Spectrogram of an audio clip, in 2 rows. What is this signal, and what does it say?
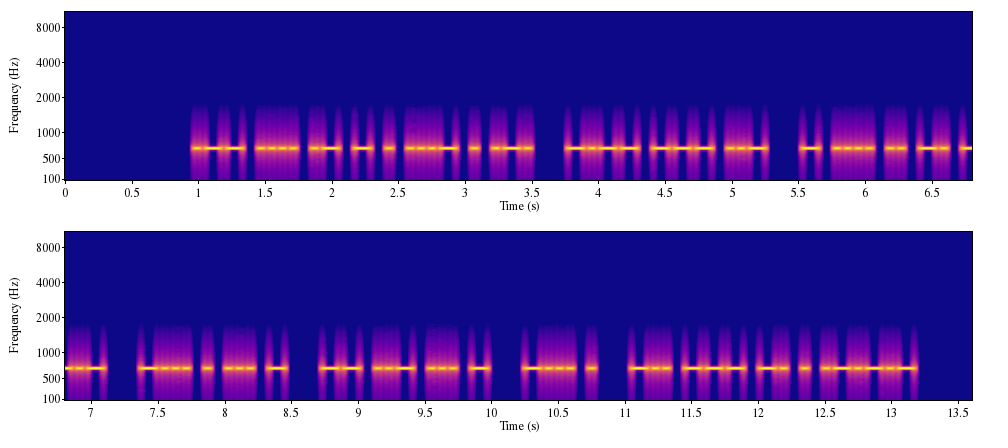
Morse code, heard as a keyed tone, about 30 wpm, 700 Hz. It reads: WHATEVER YOU THINK BEST MUST BE DONE.
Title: Sentences from Top 1100 Words 30wpm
